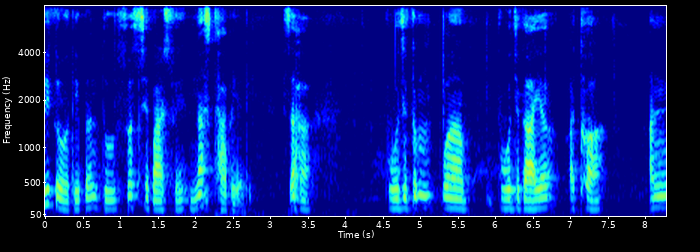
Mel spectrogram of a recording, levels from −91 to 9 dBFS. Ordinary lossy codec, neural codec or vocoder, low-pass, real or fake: none; none; none; real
